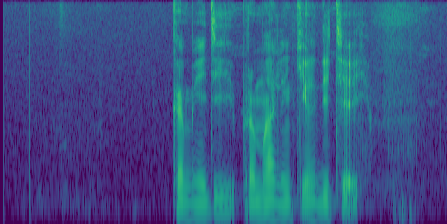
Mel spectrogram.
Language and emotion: Russian, neutral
